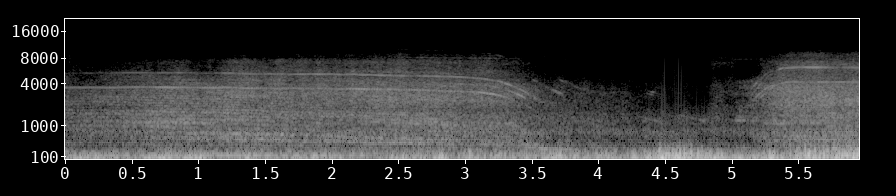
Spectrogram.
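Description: A Freewing F-14 twin 80mm EDF RC model jet with a 5280RC afterburner roars past in flight, a steady whining rush that drops in pitch partway through and then climbs again, with no talking.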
